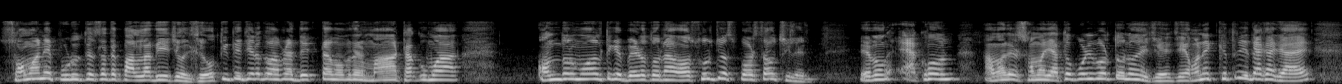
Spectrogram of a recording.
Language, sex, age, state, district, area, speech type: Bengali, male, 60+, West Bengal, Paschim Bardhaman, urban, spontaneous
